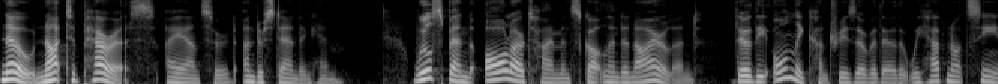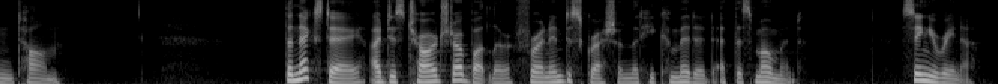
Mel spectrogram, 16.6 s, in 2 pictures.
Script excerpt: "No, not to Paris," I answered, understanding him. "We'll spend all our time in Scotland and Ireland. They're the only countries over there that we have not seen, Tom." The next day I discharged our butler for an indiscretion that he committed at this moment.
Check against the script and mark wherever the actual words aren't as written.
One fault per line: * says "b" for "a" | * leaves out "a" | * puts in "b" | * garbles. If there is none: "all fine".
* puts in "Signorina"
